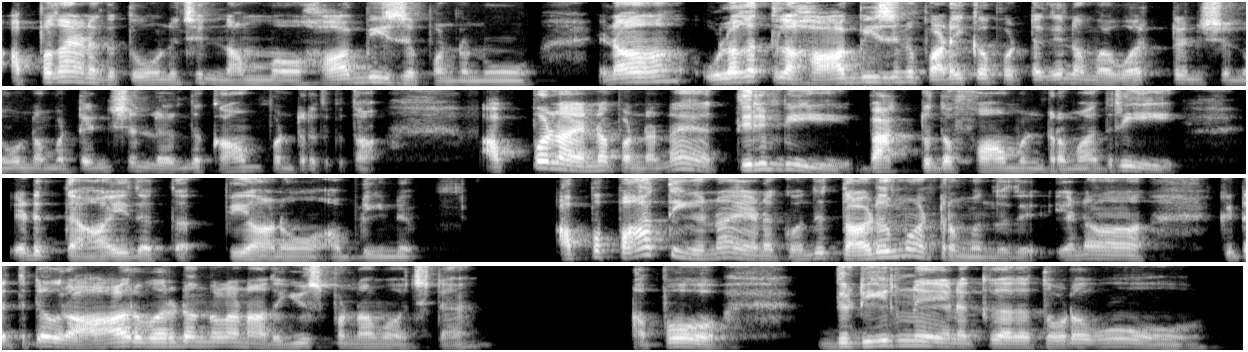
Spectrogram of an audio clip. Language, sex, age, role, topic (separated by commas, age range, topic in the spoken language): Tamil, male, 25-29, guest, நீங்கள் உங்கள் பொழுதுபோக்கு நேரத்தை வழக்கமாக எப்படிச் செலவிடுகிறீர்கள்?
